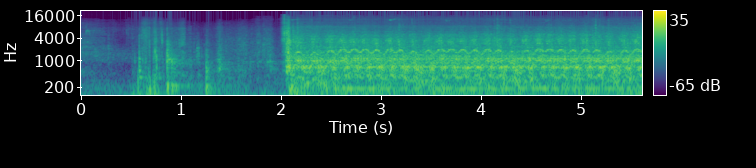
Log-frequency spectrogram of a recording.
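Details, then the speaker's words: 1964 Oldsmobile 98, long-stored, battery wired direct with alligator clips: starter cranks evenly with no firing; distributor cap off shows no spark, so the points are filed next. "nothing okay now we'll actually take the cap off and see what lays underneath let's see if we can see spark nope"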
